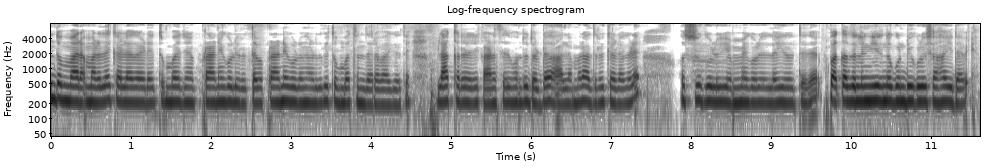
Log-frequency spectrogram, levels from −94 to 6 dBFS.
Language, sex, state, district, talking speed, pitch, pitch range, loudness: Kannada, female, Karnataka, Mysore, 160 wpm, 215 Hz, 205-220 Hz, -16 LUFS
